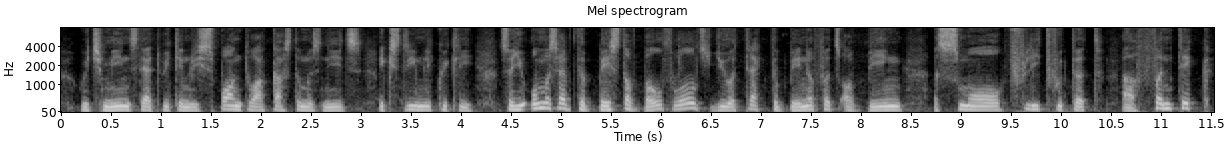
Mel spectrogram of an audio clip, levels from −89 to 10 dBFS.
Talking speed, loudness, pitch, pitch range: 170 wpm, -18 LUFS, 120 Hz, 110-135 Hz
